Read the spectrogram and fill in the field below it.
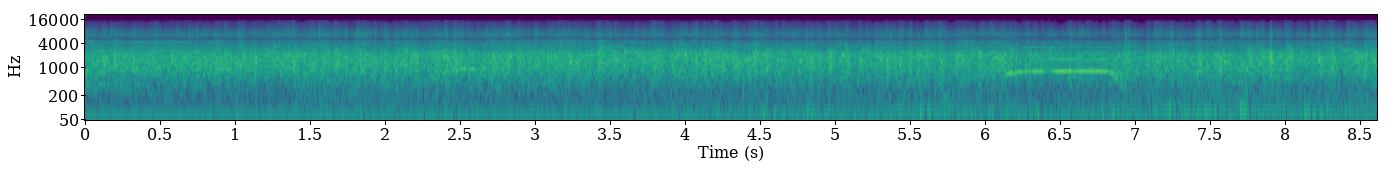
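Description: A large crowd chatters and murmurs in a big echoing space.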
